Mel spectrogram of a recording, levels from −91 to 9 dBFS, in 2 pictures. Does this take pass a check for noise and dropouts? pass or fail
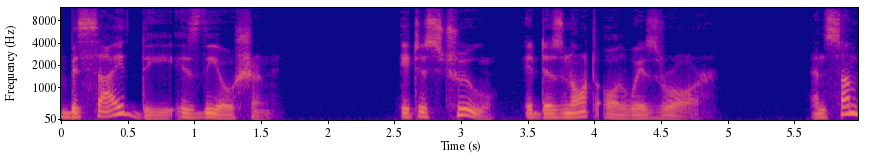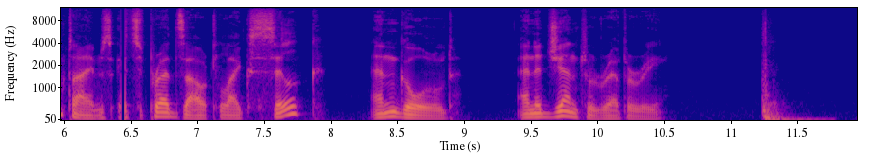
fail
